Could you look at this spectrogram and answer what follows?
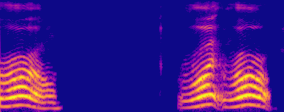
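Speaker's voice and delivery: "rural" muddled, r's and l running together; tongue-tied attempt. Real, not acted. Crafter failing to say how country the area is, tongue-tied. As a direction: stumble on "rural", false start as "Roy-". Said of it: "I can't say it".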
